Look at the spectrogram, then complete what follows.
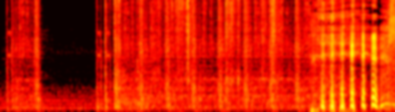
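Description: A modern cash register clatters with mechanical whirring and clicks, then its receipt printer buzzes in a rapid series of loud, even pulses near the end as it prints the last lines of the receipt. No one speaks.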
